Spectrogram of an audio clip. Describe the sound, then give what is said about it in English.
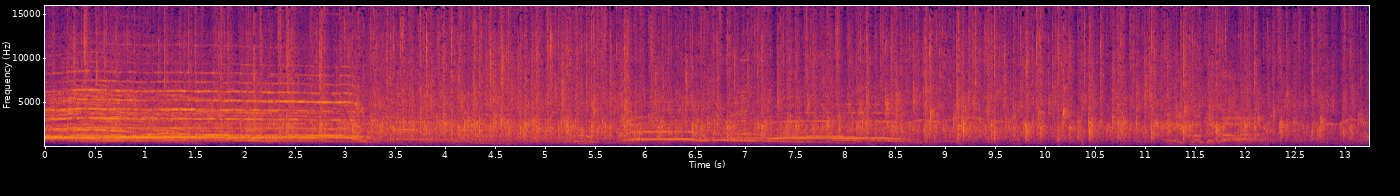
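A crowd claps steadily for over ten seconds while high whoops and cheers rise above it, loudest in the opening seconds before the applause eases slightly and carries on; the applause is for Alaska Thunderfuck, the latest winner of RuPaul's Drag Race All-Stars. “Guys, another round of applause for Alaska, please.”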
